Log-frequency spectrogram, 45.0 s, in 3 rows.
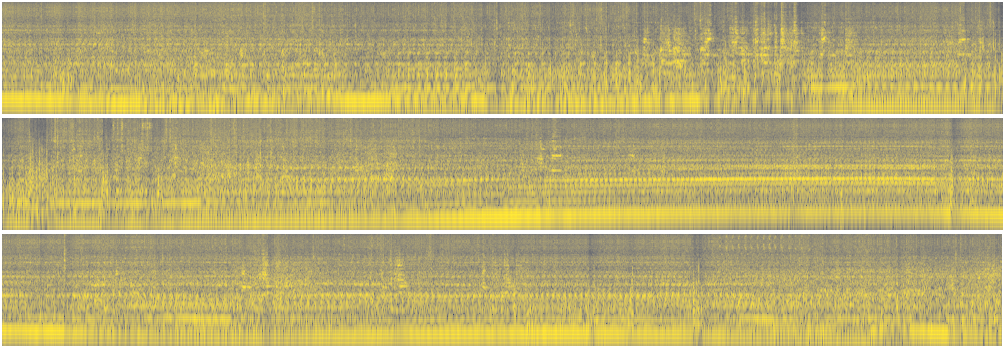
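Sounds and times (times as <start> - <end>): car engine droning: 0.0 - 45.0.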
